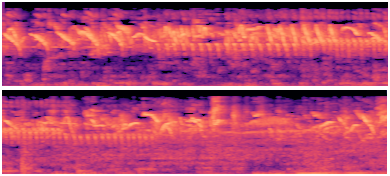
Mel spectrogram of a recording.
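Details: Yellow-fronted canary, a seed-eating finch kept as a pet songbird in Indonesia, pours out a lively twittering song of quick high slurred notes, with a dry rapid trill running underneath for several seconds and a faint low hum.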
